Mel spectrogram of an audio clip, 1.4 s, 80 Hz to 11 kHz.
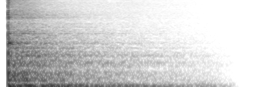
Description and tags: VSH-37-pop-metal pipe-short
Metal foley performed with hands. Part of my ‘various hits’ pack - foley on concrete, metal pipes, and plastic surfaced objects in a 10 story stairwell. Recorded on iPhone. Added fades, EQ’s and compression for easy integration.
crack, fist, hand, hit, hits, human, kick, knuckle, metal, metal-pipe, metallic, metalpipe, percussion, pop, ring, ringing, slam, slap, smack, thump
